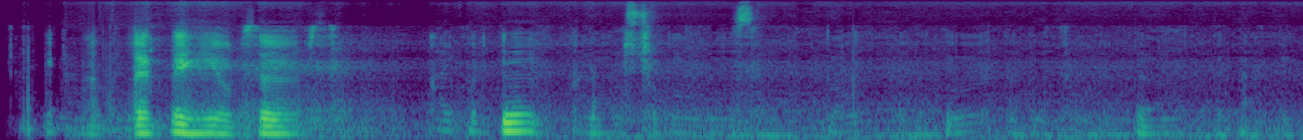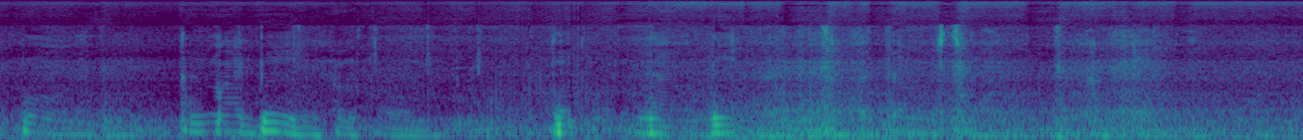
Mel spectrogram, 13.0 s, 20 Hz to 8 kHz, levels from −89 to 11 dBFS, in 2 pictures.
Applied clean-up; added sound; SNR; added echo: neural mask model DeepFilterNet 3.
